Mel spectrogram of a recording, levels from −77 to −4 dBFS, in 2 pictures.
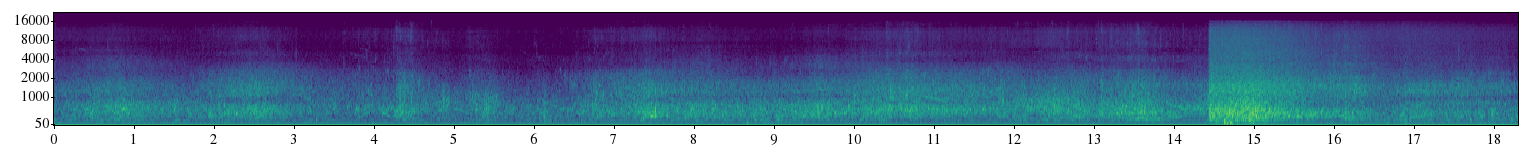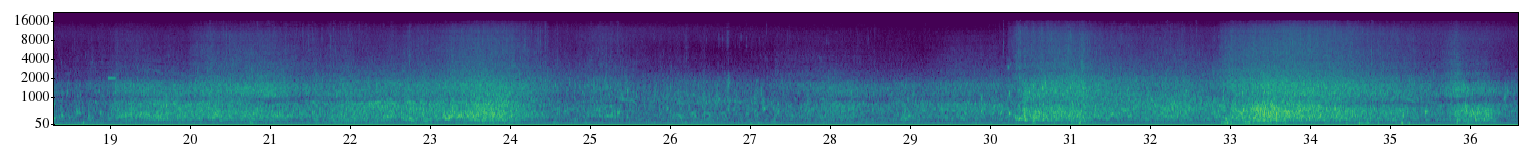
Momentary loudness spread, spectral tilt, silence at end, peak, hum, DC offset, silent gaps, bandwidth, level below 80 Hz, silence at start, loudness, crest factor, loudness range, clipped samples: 13 LU; -4 dB/octave; 0 s; -8 dBFS; none; 3%; none; 16.5 kHz; -50 dBFS; 0 s; -29 LUFS; 22 dB; 11 LU; under 0.1%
